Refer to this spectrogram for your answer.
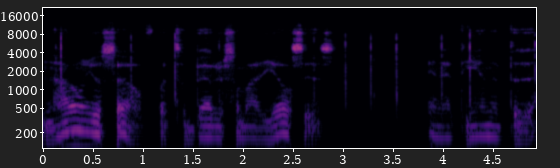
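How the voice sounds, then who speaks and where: The speaker keeps a relaxed tone and fairly even intonation at a moderate pace. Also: man, very deep, low pitch for a man. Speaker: painting livestreamer, artist. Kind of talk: live painting tutorial, casual chat. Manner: soft-spoken, not talking loud; relaxed, conversational.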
